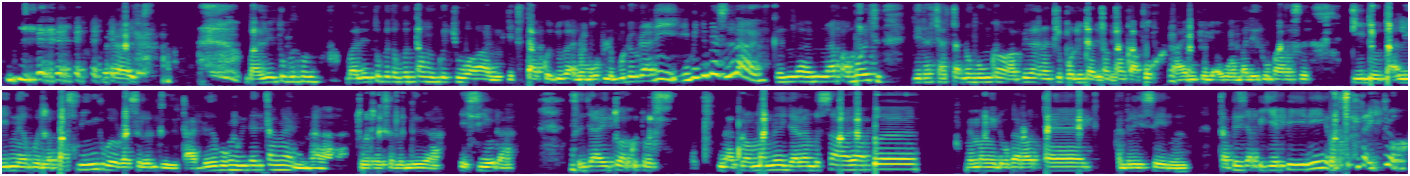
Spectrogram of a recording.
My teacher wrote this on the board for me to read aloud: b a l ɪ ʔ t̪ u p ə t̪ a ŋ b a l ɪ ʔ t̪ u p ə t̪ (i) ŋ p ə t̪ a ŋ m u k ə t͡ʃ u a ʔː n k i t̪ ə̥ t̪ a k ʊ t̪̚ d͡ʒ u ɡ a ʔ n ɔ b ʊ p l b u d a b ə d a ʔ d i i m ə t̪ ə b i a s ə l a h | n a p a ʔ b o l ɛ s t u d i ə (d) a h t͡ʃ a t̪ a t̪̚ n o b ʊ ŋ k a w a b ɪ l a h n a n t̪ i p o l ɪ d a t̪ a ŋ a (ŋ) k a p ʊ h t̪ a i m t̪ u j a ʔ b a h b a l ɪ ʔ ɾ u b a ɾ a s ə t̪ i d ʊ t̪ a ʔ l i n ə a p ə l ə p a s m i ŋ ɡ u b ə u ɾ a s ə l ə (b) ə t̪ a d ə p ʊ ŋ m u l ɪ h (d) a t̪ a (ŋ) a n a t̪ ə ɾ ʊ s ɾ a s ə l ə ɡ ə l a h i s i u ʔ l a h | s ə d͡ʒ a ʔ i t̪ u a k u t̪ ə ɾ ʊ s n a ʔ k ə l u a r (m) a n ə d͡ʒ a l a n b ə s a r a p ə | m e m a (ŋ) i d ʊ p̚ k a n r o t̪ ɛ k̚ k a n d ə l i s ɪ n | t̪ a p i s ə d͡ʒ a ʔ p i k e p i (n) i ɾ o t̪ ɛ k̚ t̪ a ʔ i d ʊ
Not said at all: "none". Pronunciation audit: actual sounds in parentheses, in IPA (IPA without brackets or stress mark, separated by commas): a, d, ŋ, ɡ, d, ŋ, m, ŋ, n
